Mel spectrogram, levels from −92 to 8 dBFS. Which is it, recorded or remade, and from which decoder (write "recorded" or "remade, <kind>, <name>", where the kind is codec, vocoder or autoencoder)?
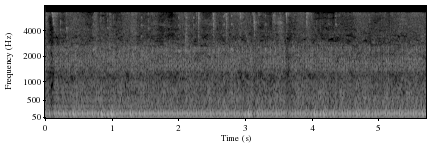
recorded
